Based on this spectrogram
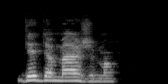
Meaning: plural of dédommagement
- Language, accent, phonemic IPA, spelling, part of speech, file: French, Canada, /de.dɔ.maʒ.mɑ̃/, dédommagements, noun, LL-Q150 (fra)-dédommagements.wav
